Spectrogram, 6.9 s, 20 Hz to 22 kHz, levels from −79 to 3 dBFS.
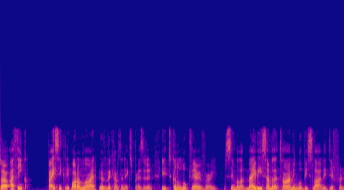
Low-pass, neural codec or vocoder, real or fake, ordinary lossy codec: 7.2 kHz; codec, 24 kHz, 3.1 kbps, DualCodec; fake; Opus, 64 kbps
